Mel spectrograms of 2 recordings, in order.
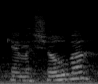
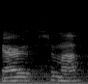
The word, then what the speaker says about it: Gamashova: at Home by Irina Gamashova. I always pronounce her name wrong. Gamashova. Gamashova. I think I always say Garshimov, but I don't think there's an R in there.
